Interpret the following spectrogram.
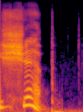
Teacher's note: Your mouth is more relaxed. The sound is shorter. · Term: i sound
